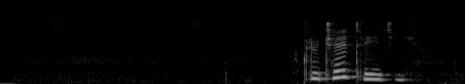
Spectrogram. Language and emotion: Russian, neutral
